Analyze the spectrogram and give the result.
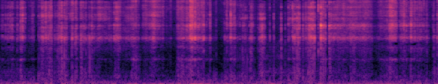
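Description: Fingernails scratch quickly along the ridges and edges of a small, hollow, light-wood box held close to the microphone. The result is a steady stream of rapid, dry scratching and rasping with a low rumble underneath and bright, hissy highs.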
